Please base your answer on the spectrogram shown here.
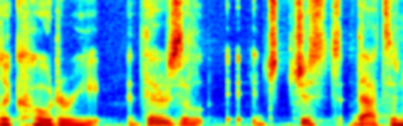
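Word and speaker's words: coterie: that can do it uh it's called a codery there's a just that's an important word maybe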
